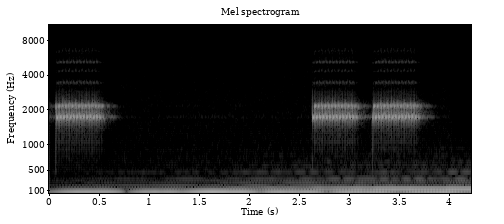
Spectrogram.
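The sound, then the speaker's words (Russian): A telephone rings with an electronic, high-pitched trill in three bursts: one short ring, a pause of about two seconds, then two rings close together, all over a steady low hum. “Внезапно раздался звонок.”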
